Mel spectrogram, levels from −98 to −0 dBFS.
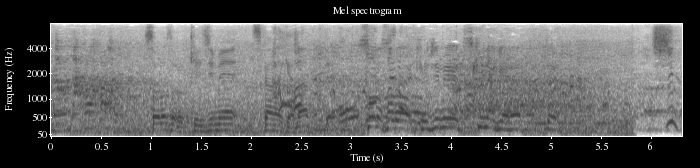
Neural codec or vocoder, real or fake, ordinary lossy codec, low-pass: none; real; none; none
